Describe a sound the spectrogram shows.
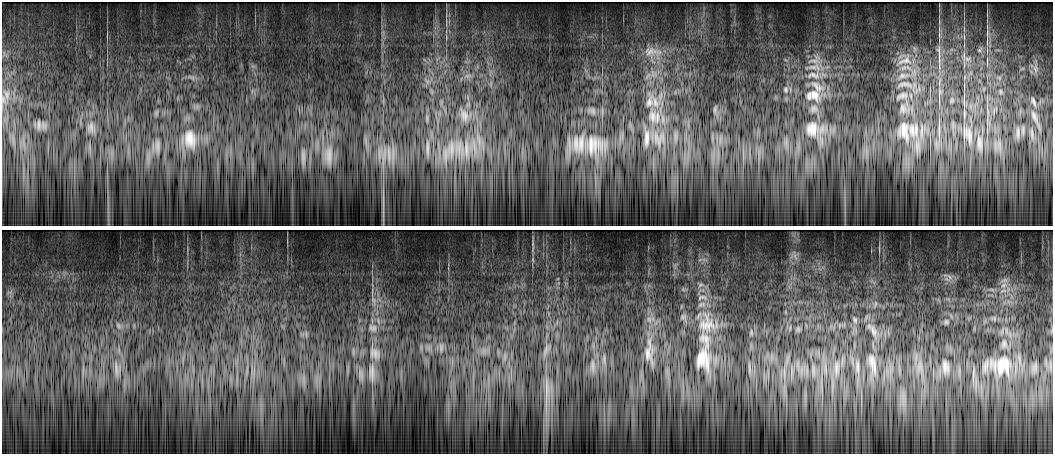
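Young men shout to each other from a distance across an open field outdoors.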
